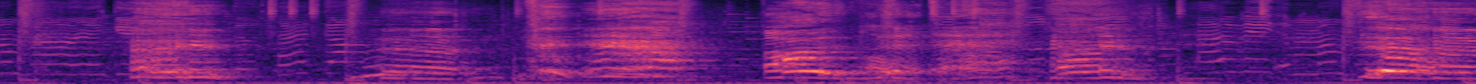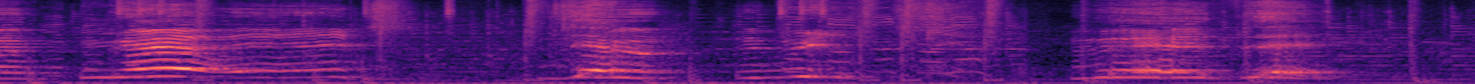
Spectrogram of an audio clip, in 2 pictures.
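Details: Adult woman with cerebral palsy caused by lack of oxygen and blood at birth, with a speech impediment, followed by her partner restating her words; dysarthria in cerebral palsy.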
